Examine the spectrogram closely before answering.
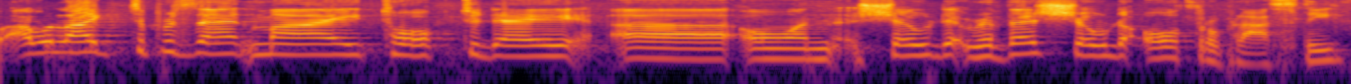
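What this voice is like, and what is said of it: Put-on British accent. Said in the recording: “adopt a British accent every time you're having a serious conversation ... British accent. British accent.”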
